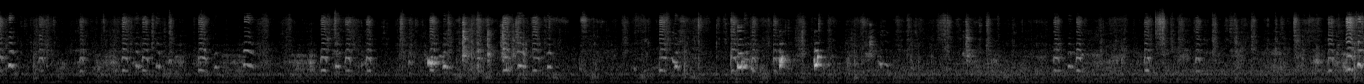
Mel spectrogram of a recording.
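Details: Sleeping bulldog pup, a male of eight weeks, snores in uneven bursts of rapid, wheezy, whistling pulses, some louder spikes near the middle and a strong surge at the very end.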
